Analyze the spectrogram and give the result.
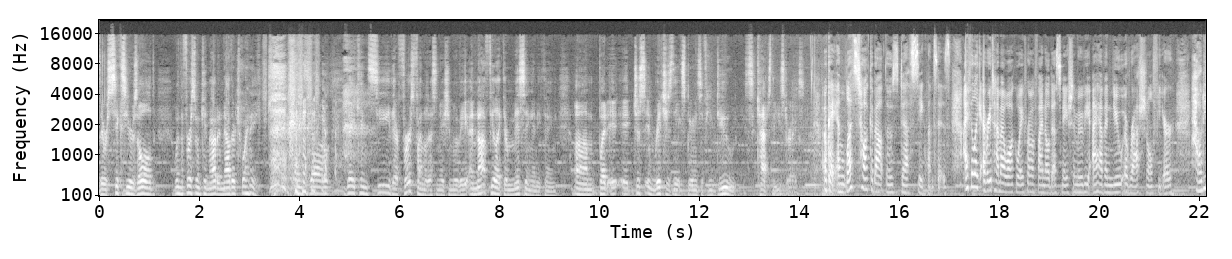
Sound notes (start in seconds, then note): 3.4 laughing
